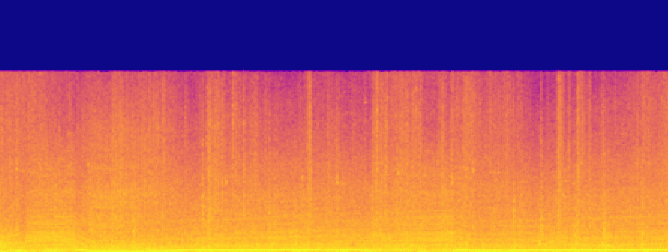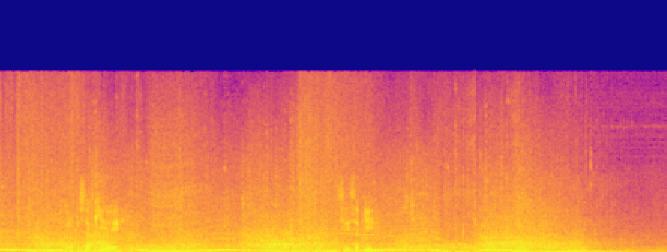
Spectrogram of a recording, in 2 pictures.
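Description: A buggy engine drones loudly and revs up and down as it drives.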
